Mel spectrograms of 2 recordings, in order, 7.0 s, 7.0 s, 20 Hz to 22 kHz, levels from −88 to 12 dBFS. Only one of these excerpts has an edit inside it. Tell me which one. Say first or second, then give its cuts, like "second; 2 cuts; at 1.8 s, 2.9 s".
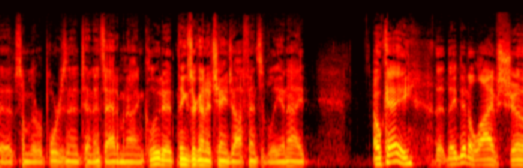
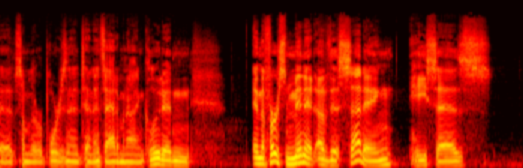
first; 2 cuts; at 2.3 s, 5.8 s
